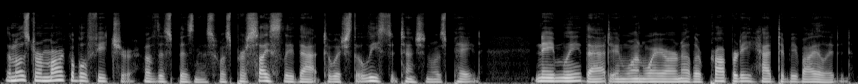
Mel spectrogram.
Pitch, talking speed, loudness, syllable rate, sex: 135 Hz, 205 wpm, -18 LUFS, 6.3 syllables/s, male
